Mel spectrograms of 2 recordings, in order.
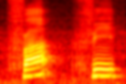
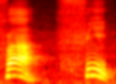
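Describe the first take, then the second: The two takes are said the same way.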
